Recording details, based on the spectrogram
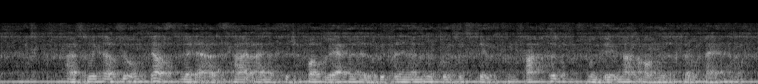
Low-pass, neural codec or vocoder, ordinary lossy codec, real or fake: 7.2 kHz; codec, 16 kHz, 4.8 kbps, FACodec; AAC, 32 kbps; fake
